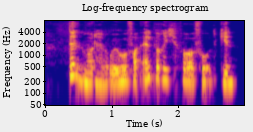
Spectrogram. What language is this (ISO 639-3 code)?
dan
